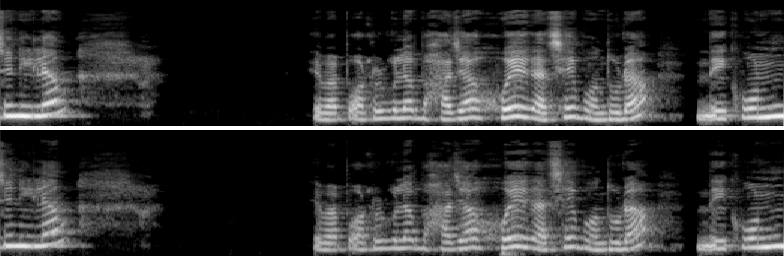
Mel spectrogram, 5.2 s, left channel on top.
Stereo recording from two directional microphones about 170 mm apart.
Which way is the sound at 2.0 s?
15° left (ahead or behind).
